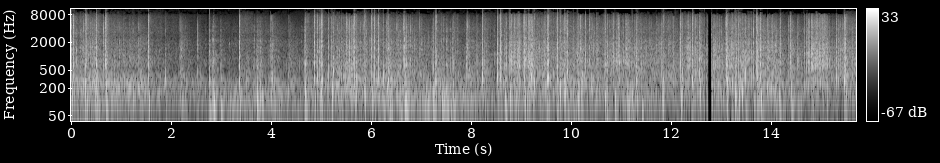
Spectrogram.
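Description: Aerial fireworks display: a dense, unbroken barrage of bangs and crackling bursts. The sound cuts out for an instant about three quarters of the way through.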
